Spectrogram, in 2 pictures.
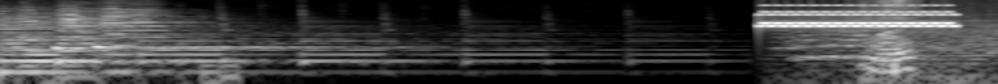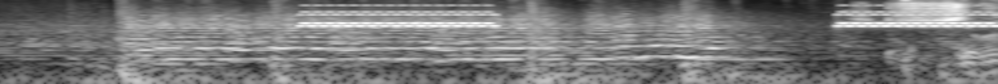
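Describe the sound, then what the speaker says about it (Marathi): A phone ringtone starts abruptly midway and repeats as a bright electronic melody in steady bursts, loud and close, following a quieter stretch of sustained tonal background music. "शिवाचा फोन आहे"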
